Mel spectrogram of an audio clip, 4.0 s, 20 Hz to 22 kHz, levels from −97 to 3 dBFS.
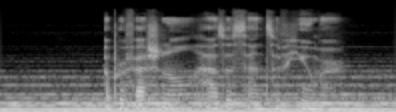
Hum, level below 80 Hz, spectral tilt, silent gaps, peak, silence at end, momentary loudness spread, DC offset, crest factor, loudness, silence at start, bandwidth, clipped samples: none; -20 dBFS; -5.5 dB/octave; none; -4 dBFS; 0 s; 4 LU; under 0.1%; 12 dB; -18 LUFS; 0 s; 12.5 kHz; under 0.1%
